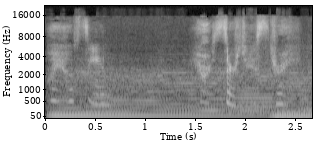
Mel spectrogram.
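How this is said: It is said in a cute, slightly disgusted voice.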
